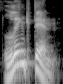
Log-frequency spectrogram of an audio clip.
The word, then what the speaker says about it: LinkedIn: word because everybody I think in Spain is pronouncing it uh wrongly it's LinkedIn my ears are bleeding right now it's LinkedIn LinkedIn LinkedIn you know link right it links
